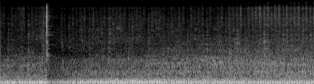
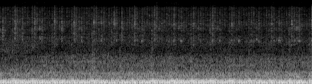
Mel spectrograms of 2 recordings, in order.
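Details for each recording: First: 1992 Ford Ranger with a 5.0L 302 V8, 94,000 miles: a deep, lumpy idle with a faint, uneven puffing tick on the rumble; there are leaking exhaust headers, "a header leak or two or eight". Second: 1992 Ford Ranger with a 5.0L 302 V8, heard at the rear where the exhaust dumps right by the axle: a deep, even, lumpy burble at a steady idle with no knocks or misses; it runs and sounds good.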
